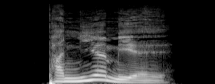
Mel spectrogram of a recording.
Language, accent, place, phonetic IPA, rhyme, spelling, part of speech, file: German, Germany, Berlin, [paˈniːɐ̯ˌmeːl], -iːɐ̯meːl, Paniermehl, noun, De-Paniermehl.ogg
- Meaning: breadcrumbs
